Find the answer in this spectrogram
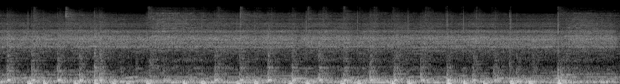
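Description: Hardcore punk band recording playing loud and fast: pounding drum kit with bass drum and snare under distorted guitar.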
